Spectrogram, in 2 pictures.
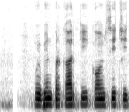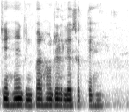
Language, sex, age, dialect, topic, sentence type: Hindi, male, 25-30, Awadhi Bundeli, banking, question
